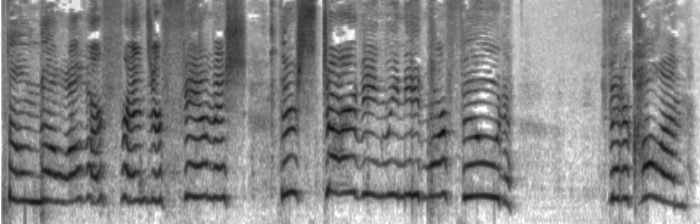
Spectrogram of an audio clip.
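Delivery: high, bright make-believe voice; pretend play voice. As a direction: play a rescue game with a toddler.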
